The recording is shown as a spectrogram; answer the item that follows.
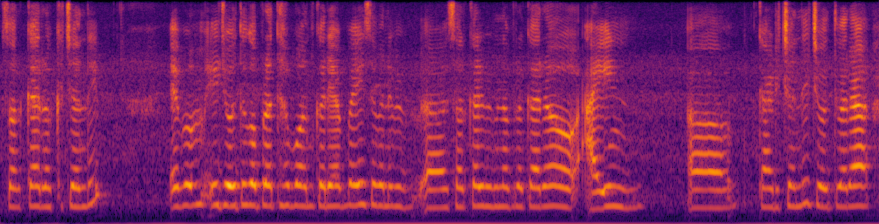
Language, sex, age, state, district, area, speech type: Odia, female, 18-30, Odisha, Ganjam, urban, spontaneous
